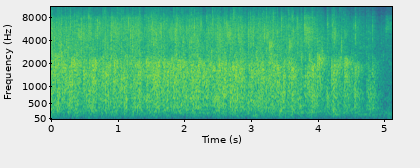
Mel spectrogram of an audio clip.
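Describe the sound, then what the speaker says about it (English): Sustained applause from a sizeable audience at an elementary school play, dense and steady clapping that begins to fade toward the end. "If we could give them a round of applause"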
